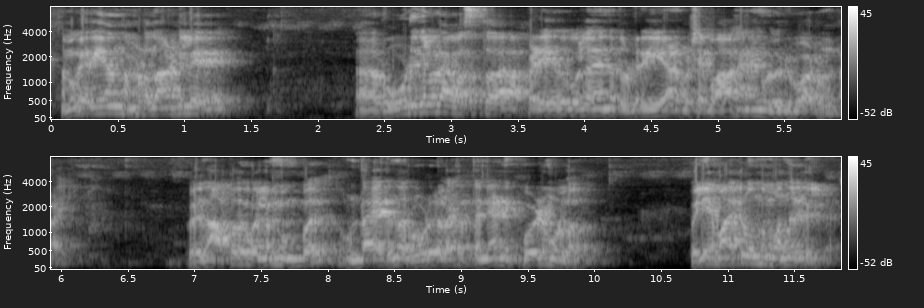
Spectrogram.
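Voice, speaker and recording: A man delivering an admonishing, emphatic opinion monologue straight to the public, posing rhetorical questions. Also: mid-range voice. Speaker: social commentator. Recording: very echoey, reverberant room.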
